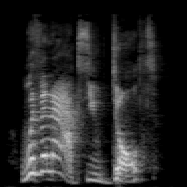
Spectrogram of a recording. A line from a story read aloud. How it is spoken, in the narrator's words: Captain Cross snapped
